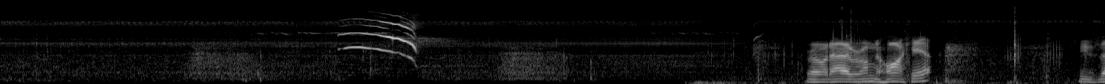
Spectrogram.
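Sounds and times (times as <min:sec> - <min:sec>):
bird whistled call: 0:03.1 - 0:04.4.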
